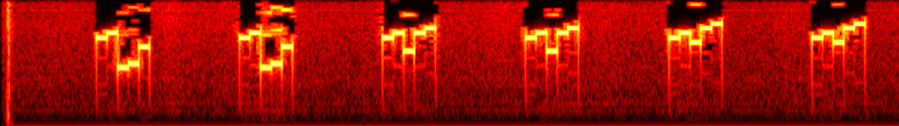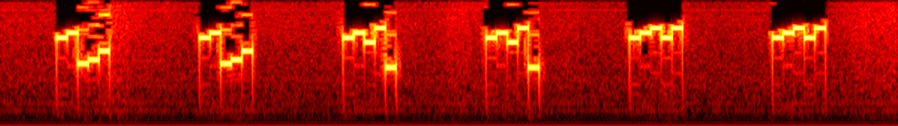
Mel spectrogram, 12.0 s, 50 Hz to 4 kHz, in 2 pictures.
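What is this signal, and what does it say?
Five-tone selective call (ZVEI), heard as quick runs of five tones, tones of about 70 ms. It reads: 89126 89126 89590 89590 89700 89700 89235 89235 89701 89701 89080 89080
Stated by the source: Five-tone ZVEI selective call received on SDR.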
